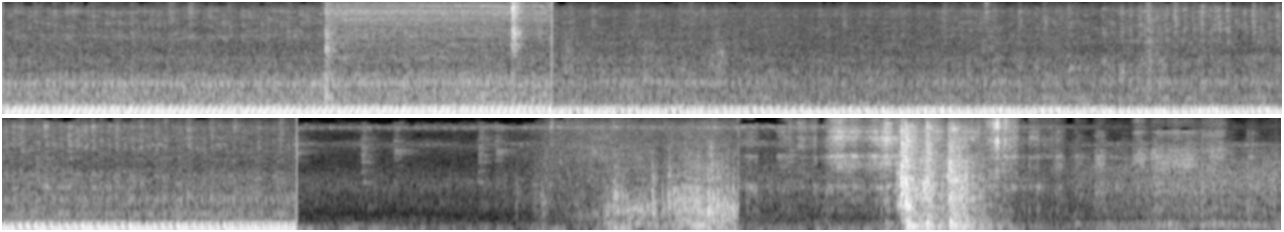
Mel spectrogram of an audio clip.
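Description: Chevrolet Corvair's air-cooled flat-six running steadily, heard from inside the car, with a brief hiss about two seconds in. Near eight seconds the engine sound cuts off, leaving a quieter outdoor background with a couple of short rustling knocks.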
